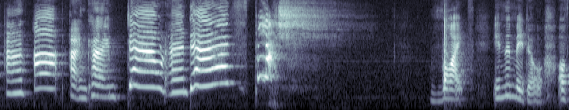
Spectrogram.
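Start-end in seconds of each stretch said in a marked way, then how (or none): none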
